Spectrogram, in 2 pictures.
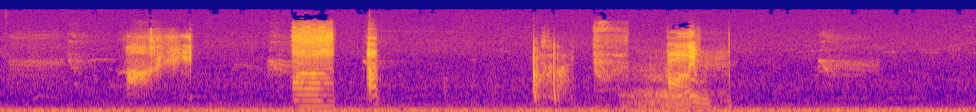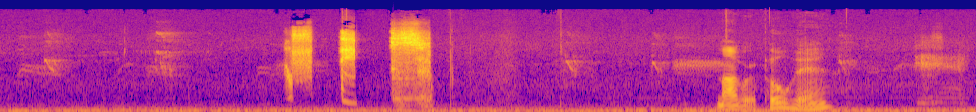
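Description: A small electronic device gives out brief snatches of garbled voices.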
